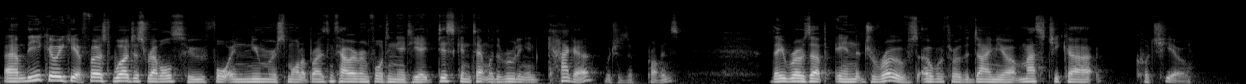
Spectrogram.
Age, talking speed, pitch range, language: 30-49, 185 wpm, 110-135 Hz, English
